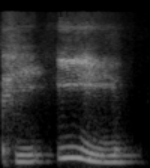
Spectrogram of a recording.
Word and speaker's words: Pesante: But in the Encyclopedia Judaica, it's P-E-S-A-N-T-E. Pesante. He was, as you could guess, Italian. Moshe ben Chaim ben Shem Tov. Pesante.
